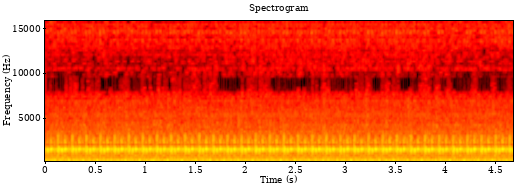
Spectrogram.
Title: 2017 Toyota Diesel engine noise issue after major service - engine knocking and rattling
